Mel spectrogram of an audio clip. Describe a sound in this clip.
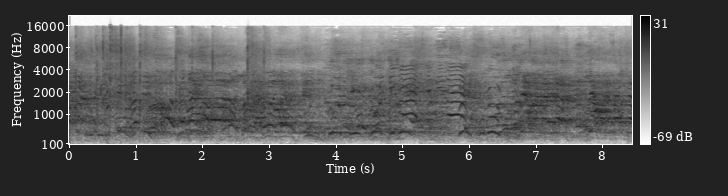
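A crowd of spectators shouts and cheers loudly indoors.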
